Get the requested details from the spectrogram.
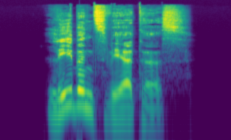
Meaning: strong/mixed nominative/accusative neuter singular of lebenswert
- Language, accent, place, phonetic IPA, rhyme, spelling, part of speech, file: German, Germany, Berlin, [ˈleːbn̩sˌveːɐ̯təs], -eːbn̩sveːɐ̯təs, lebenswertes, adjective, De-lebenswertes.ogg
